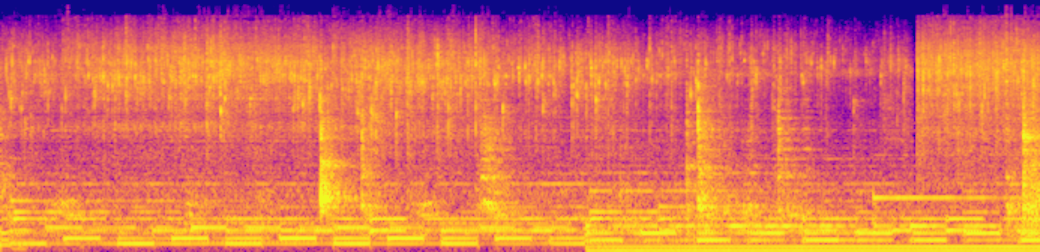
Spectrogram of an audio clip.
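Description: Pieces of chowmein ingredients frying in hot oil, a steady close sizzle with scattered crackles and spoon scrapes, while a low electronic hum and soft music run throughout; no one speaks.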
